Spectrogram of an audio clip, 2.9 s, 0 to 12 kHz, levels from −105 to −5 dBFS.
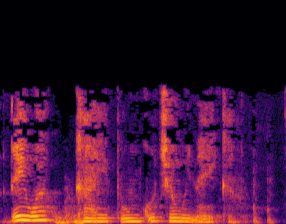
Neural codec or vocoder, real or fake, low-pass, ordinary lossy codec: codec, 16 kHz, 16 kbps, FunCodec, trained on Chinese and English, 50 frames a second; fake; 7.2 kHz; MP3, 32 kbps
